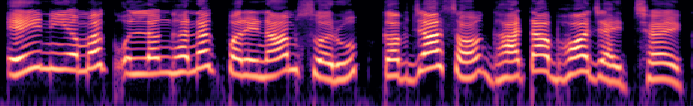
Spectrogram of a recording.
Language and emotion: Maithili, neutral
